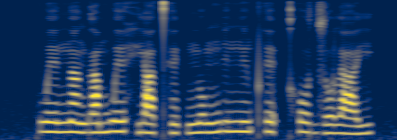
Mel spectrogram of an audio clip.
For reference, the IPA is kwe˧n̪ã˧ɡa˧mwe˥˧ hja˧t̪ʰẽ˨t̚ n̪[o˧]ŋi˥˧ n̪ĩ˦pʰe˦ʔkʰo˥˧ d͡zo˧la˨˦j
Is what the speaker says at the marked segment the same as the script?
yes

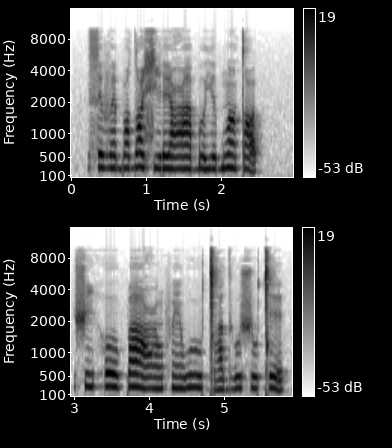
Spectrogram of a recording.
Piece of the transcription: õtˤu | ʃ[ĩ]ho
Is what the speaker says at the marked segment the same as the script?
no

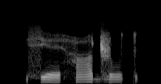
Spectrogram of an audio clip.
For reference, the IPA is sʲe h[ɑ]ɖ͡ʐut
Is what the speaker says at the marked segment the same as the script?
yes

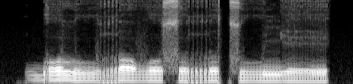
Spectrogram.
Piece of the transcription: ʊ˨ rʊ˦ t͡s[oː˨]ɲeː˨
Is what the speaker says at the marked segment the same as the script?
no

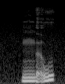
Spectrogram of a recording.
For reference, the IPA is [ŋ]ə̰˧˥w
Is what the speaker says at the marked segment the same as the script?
yes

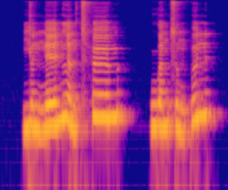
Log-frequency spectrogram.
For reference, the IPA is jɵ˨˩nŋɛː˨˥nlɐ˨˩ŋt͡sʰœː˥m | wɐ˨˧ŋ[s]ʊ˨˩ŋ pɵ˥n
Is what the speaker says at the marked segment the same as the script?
yes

